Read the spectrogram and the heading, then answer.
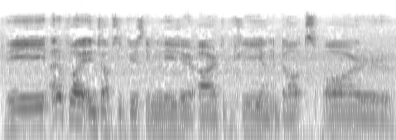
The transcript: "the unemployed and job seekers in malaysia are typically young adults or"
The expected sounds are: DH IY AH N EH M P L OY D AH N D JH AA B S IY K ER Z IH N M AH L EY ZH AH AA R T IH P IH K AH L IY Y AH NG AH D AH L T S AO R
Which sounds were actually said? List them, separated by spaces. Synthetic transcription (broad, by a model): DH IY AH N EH P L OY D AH N JH AA B S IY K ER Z IH N M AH L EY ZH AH AA R T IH P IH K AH L IY Y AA NG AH D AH L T S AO R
